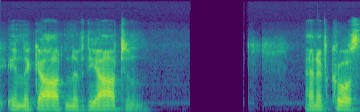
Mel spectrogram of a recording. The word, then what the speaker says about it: Aten: Well, these two were naked in the Garden of the Aten. And of course, the Aten is spelt with the reed glyph, and the reed glyph is pronounced as an E more than an A.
